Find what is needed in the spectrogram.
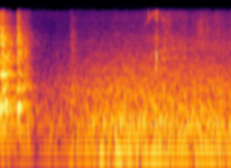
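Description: Carbon steel fry pan set down on a stovetop with a short metallic clatter, followed by a steady low hum that slowly grows louder as the burner heats the pan.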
